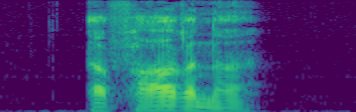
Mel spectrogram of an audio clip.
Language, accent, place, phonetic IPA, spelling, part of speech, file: German, Germany, Berlin, [ɛɐ̯ˈfaːʁənɐ], erfahrener, adjective, De-erfahrener.ogg
- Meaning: inflection of erfahren: 1. strong/mixed nominative masculine singular 2. strong genitive/dative feminine singular 3. strong genitive plural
